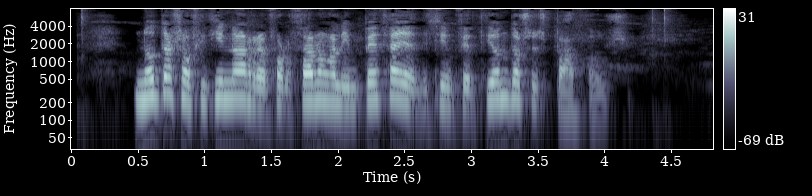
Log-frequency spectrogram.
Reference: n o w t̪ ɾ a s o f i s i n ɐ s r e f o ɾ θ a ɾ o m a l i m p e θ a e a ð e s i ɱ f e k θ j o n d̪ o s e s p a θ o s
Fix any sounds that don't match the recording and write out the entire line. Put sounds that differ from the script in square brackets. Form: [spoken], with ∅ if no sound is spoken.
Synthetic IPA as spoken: n o w t̪ ɾ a s o f i [θ] i n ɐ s r e f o ɾ θ a ɾ o [ŋ] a l i m p e θ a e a ð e s i ɱ f e k θ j o n d̪ o s e s p a θ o s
